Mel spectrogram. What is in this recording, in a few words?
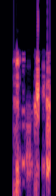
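Raleigh Police Special Operations Tactical, p25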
